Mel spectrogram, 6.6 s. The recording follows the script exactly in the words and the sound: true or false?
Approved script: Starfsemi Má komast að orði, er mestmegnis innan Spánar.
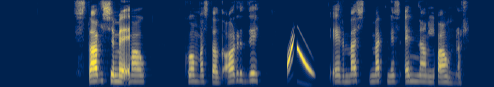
false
